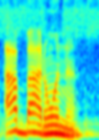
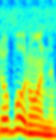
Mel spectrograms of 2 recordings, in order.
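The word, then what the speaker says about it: Abarona (Оборона): Essa é uma banda de punk rock russa chamada Grazdanskaya Abarona. Se escreve Oborona. Então podemos dizer Oborona, mas eu vi, liguei para um amigo meu russo, não entendi nenhuma palavra que ele disse, mas ele me disse Abarona.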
